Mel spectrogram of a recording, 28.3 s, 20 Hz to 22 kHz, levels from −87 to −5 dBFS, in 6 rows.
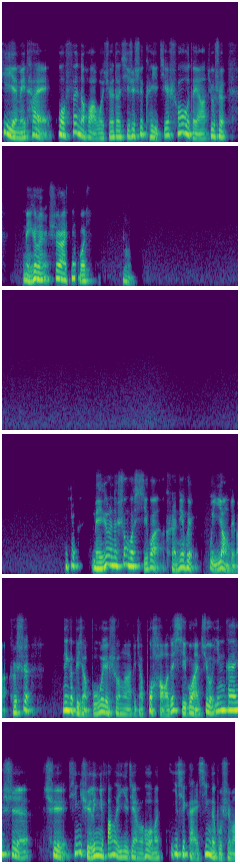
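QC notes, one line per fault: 0.89–1.11 s, 3.1–7.54 s, 15.59–15.73 s, 17.97–19.86 s, 24.12–25.02 s, 26.74 s to the end: background gated by the echo canceller. The room tone behind the speech drops out in short dips, then returns. Most dips fall about 40 dB; the one at 17.97–19.86 s falls about 29 dB. In the spans at 3.1–7.54 s, 17.97–19.86 s and 24.12–25.02 s, the dips add up to roughly 1 s, 0.7 s and 0.4 s. The canceller pulled the microphone down hard while the loudspeaker was active, so the ambience vanishes and snaps back.
23.70–23.77 s: echo leak. A faint copy of the speech follows it by about 132 ms, sitting about 20 dB below the direct sound. It lasts only a brief scrap. The likely cause is a far-end loudspeaker feeding its own microphone, with that side's echo canceller failing to remove all of it. The remainder travelled back through the Opus call path at 24 kbps, which also holds nothing above 8 kHz.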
